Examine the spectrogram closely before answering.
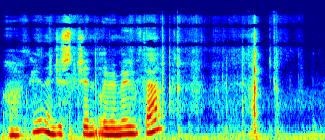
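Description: Paper rustles as a sheet is lifted.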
